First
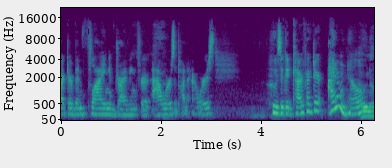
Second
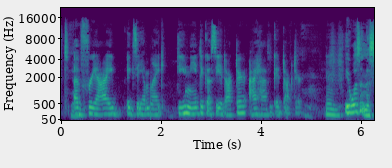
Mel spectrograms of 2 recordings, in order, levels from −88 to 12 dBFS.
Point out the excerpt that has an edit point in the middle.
second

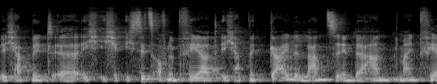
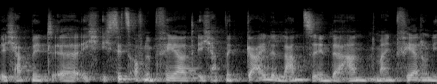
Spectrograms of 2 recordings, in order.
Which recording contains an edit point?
second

